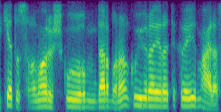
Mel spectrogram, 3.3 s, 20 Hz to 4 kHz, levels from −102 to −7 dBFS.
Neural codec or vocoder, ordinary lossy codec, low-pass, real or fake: codec, 16 kHz, about 1 kbps, DyCAST, with the encoder's durations; Opus, 24 kbps; 3.6 kHz; fake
